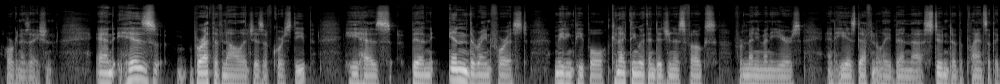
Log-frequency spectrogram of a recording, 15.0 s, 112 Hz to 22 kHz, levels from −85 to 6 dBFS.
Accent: American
